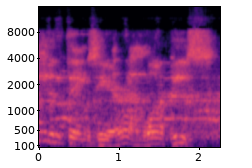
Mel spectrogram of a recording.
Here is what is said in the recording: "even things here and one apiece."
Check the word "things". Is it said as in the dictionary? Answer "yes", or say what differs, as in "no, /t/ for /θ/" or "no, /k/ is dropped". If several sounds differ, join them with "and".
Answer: yes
